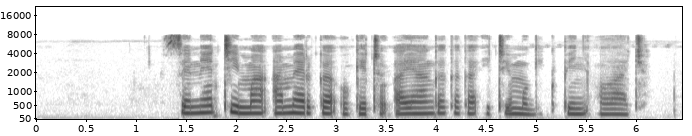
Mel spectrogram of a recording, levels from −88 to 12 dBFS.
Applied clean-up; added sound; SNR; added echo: none; none; none; none.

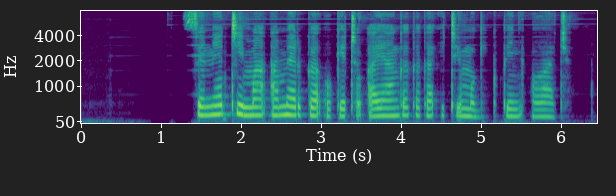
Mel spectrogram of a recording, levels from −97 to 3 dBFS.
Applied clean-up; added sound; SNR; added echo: neural mask model DeepFilterNet 3.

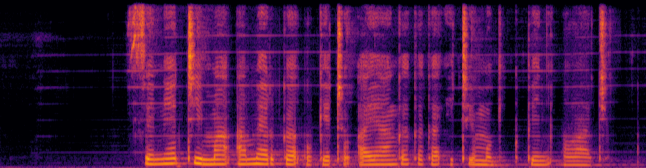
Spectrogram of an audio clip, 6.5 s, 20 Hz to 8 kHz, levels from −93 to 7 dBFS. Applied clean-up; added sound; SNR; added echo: neural separator model SepFormer DNS4.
